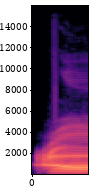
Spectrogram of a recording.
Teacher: Ain suaranya harusnya masuk semua keluar dari rongga dari tengah tenggorokan ke rongga tenggorokan ke rongga mulut keluar mulut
